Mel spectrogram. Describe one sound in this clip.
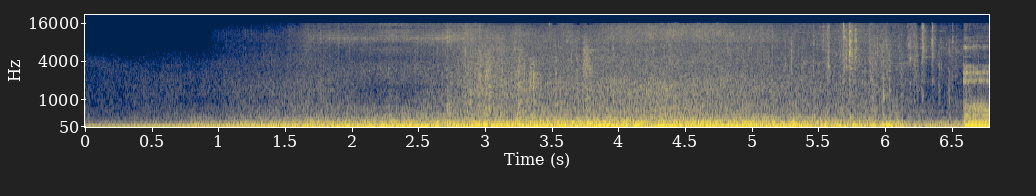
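Fire roars and crackles nearby.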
